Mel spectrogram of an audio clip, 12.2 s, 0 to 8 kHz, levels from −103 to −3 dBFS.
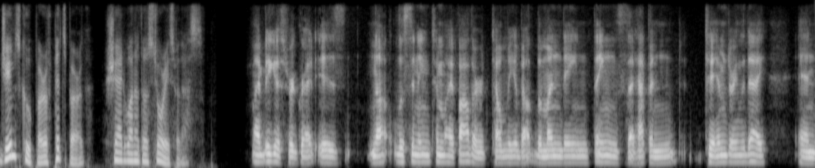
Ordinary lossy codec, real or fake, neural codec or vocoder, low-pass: AAC, 48 kbps; real; none; 7.2 kHz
